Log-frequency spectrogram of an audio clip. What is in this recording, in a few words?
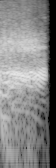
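"ah" martial arts guy, Voice; ooh ahh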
